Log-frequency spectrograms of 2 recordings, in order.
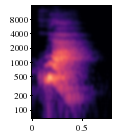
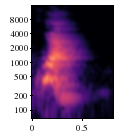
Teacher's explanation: Eu passo o correndinho pelo U e falo A, quá. Perceberam? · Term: semivogal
